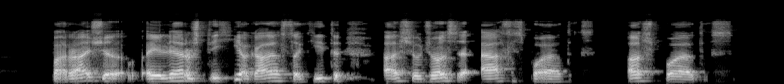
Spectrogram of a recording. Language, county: Lithuanian, Kaunas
